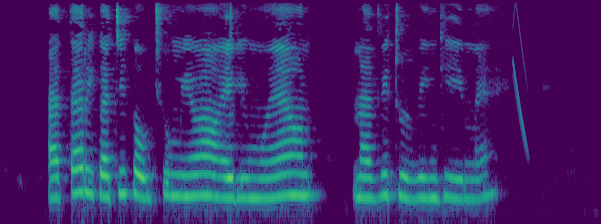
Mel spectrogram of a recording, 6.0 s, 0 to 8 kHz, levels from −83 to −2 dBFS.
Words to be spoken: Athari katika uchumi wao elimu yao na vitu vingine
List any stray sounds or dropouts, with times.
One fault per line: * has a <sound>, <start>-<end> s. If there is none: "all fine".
* has a chirp, 5.1-5.3 s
